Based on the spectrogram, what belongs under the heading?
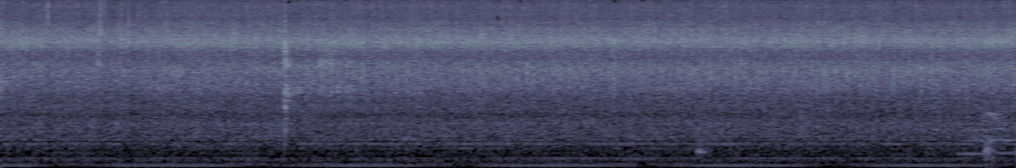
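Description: Chicken pieces, potatoes and carrots sizzling steadily in a wok on a gas stove, with one light click about three seconds in.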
